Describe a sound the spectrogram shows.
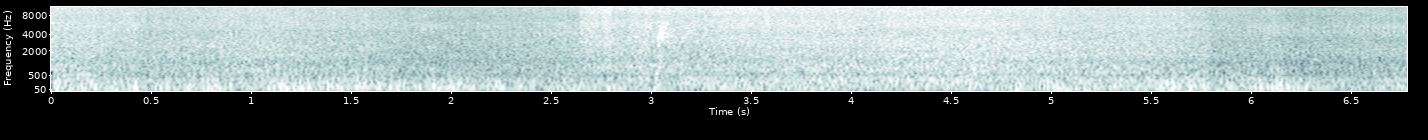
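Wind blows outdoors, buffeting loudly.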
